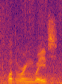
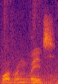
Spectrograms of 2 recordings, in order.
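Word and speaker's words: Wuthering Waves: Like weathering waves or is it I'm pretty sure it's pretty sure it's pronounced Wthering Waves.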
